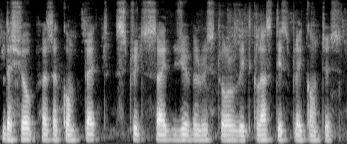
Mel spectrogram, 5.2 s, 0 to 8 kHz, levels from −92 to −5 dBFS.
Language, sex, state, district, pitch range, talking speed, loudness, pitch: English, male, Nagaland, Kohima, 100-105 Hz, 150 wpm, -19 LUFS, 100 Hz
